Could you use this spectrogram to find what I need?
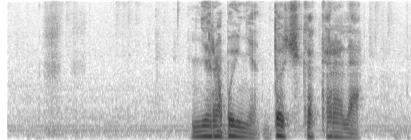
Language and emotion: Russian, positive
